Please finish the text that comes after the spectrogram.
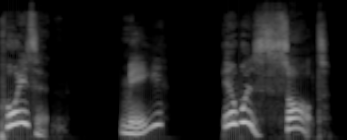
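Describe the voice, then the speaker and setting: Brief: woman playing a cool, menacing tormentor for an audio story, quiet menace, varied pitch. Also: big pitch swings, measured pace, no room sound, clean studio sound. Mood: mock innocent. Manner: soft, coolly menacing. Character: calm, cruel woman toying with captives.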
